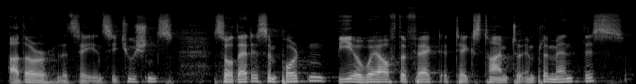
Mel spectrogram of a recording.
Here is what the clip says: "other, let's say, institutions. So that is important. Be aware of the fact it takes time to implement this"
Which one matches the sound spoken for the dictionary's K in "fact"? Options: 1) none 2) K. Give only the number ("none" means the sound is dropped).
2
